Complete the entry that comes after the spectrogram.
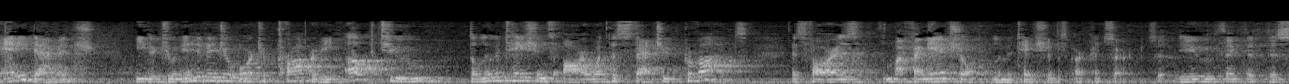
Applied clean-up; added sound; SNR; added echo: none; Door; 16 dB; none.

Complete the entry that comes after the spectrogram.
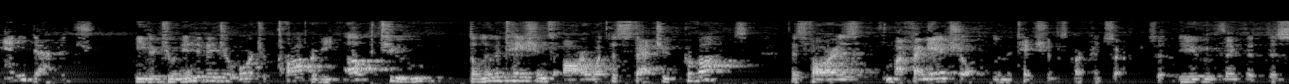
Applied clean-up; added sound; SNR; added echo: classical method spectral subtraction.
